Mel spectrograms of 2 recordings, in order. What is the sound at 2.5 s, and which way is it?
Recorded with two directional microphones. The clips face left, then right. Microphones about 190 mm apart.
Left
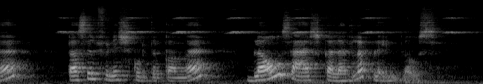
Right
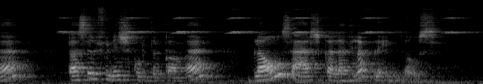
Speech, 45° left (ahead or behind).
